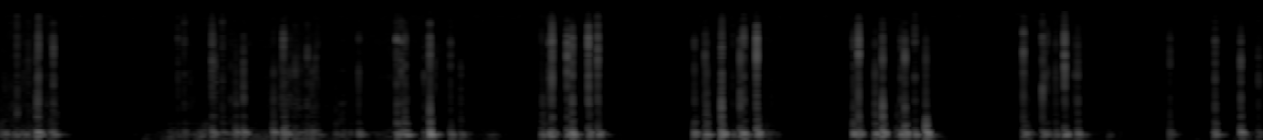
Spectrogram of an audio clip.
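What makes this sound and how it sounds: Both hands cup a lit LED tower of small solid acrylic fake ice cubes on a round base while long nails tap and scratch across the cube surfaces. The result is bursts of quick, dry, low-pitched clicking and scraping, separated by short pauses.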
